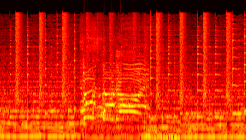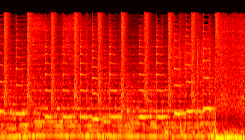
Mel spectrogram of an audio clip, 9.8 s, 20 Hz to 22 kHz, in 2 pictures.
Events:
0.0s-9.8s: music
1.5s-3.0s: male speech
1.5s-3.0s: woman speaking

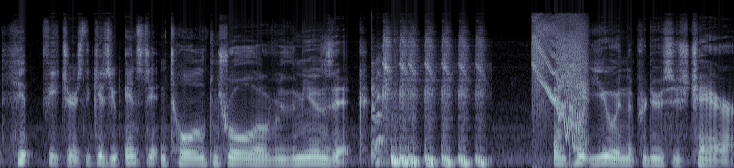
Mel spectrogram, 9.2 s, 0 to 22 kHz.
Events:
0.0s-0.4s: man speaking
0.0s-9.1s: mechanisms
0.3s-0.4s: tick
0.5s-4.3s: man speaking
1.5s-1.5s: tick
2.6s-2.6s: tick
4.5s-6.1s: music
6.6s-7.4s: sound effect
6.9s-9.1s: man speaking

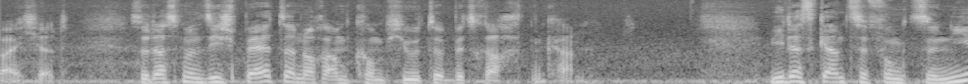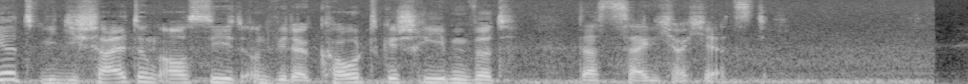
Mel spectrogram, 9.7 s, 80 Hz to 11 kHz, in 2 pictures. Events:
0.0s-0.3s: man speaking
0.0s-9.6s: mechanisms
0.4s-0.6s: breathing
0.7s-2.8s: man speaking
3.4s-3.8s: breathing
3.8s-7.4s: man speaking
7.4s-7.7s: breathing
7.7s-8.7s: man speaking
9.5s-9.6s: breathing

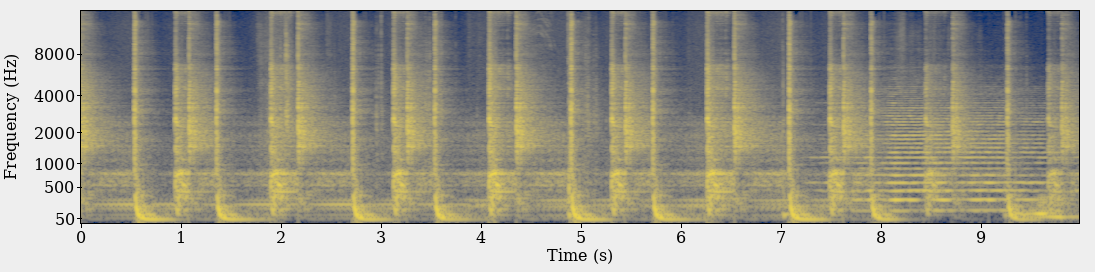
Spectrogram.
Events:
0.0s-9.9s: mechanisms
0.0s-9.9s: music
2.9s-3.0s: generic impact sounds
5.0s-5.2s: generic impact sounds
7.0s-7.1s: generic impact sounds
9.4s-9.5s: generic impact sounds

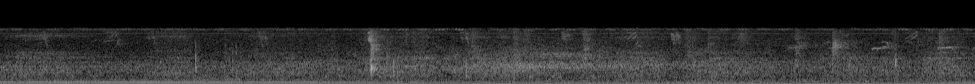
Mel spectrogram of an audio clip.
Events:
0.0s-9.7s: cricket
0.0s-9.7s: mechanisms
0.2s-0.5s: chirp
1.0s-1.8s: chirp
1.9s-2.1s: tap
2.4s-2.6s: chirp
3.6s-4.0s: tap
4.6s-4.7s: tap
5.1s-5.3s: tap
5.5s-5.9s: chirp
6.2s-7.2s: chirp
7.9s-8.0s: chirp
8.2s-8.5s: chirp
8.7s-9.0s: chirp
9.3s-9.7s: chirp

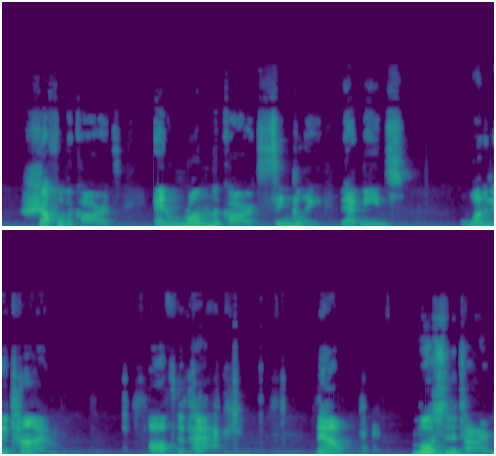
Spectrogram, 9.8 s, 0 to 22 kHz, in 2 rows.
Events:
0.0s-1.1s: male speech
0.0s-9.8s: mechanisms
1.1s-1.3s: breathing
1.4s-3.6s: male speech
4.1s-7.0s: male speech
7.4s-8.1s: male speech
8.2s-8.4s: surface contact
8.5s-9.8s: male speech

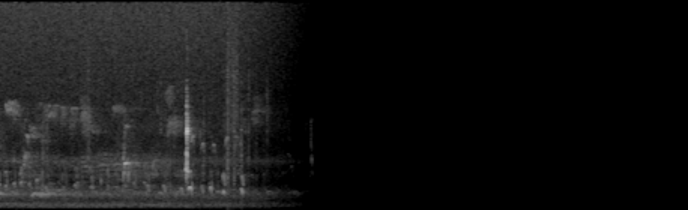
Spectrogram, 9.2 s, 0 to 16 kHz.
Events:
0.0s-9.1s: wind
0.1s-0.3s: bird vocalization
0.5s-3.0s: bird vocalization
1.3s-1.4s: tap
1.9s-2.0s: caw
2.1s-2.3s: human voice
2.2s-2.4s: caw
2.7s-3.0s: caw
3.1s-3.3s: caw
3.5s-3.8s: bird vocalization
3.6s-3.8s: caw
4.1s-4.9s: bird vocalization
5.2s-9.1s: bird vocalization
5.4s-5.6s: caw
6.0s-6.3s: caw
6.6s-7.0s: caw
7.3s-7.8s: human voice

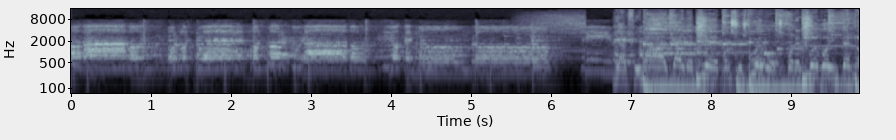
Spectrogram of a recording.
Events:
0.0s-9.8s: music
0.0s-0.9s: male singing
1.1s-3.8s: male singing
3.9s-5.9s: male singing
6.4s-9.8s: male singing

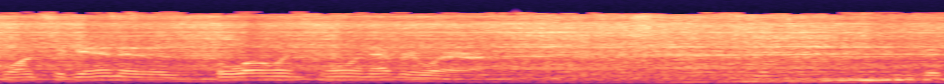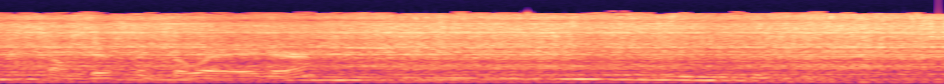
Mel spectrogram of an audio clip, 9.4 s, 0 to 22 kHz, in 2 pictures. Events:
0.0s-9.4s: mechanisms
4.6s-6.3s: man speaking

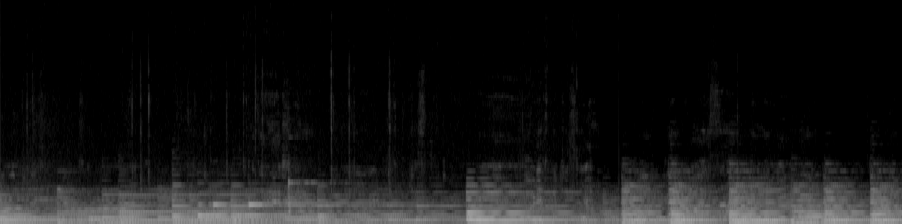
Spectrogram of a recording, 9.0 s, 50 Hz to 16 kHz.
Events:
0.0s-9.0s: music
2.6s-3.0s: man speaking
3.5s-4.0s: man speaking
4.1s-4.4s: man speaking
5.2s-6.2s: man speaking
6.9s-7.2s: man speaking

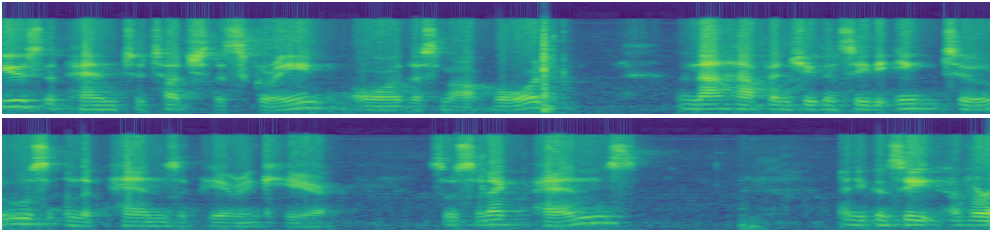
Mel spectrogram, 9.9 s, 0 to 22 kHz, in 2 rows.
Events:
0.0s-9.8s: mechanisms
0.0s-2.9s: man speaking
2.6s-2.9s: generic impact sounds
3.0s-3.3s: breathing
3.3s-6.5s: man speaking
6.6s-6.9s: breathing
7.0s-8.1s: man speaking
8.6s-8.8s: generic impact sounds
8.6s-9.0s: breathing
9.1s-9.8s: man speaking

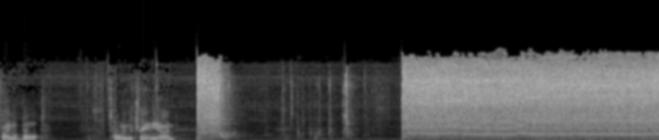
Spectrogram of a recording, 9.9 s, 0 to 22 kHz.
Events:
0.0s-0.7s: man speaking
0.0s-6.0s: mechanisms
1.2s-1.5s: breathing
1.3s-1.7s: generic impact sounds
1.6s-2.6s: man speaking
2.2s-2.4s: tick
2.6s-2.9s: breathing
2.9s-3.5s: medium engine (mid frequency)
3.7s-3.9s: tick
4.1s-4.4s: breathing
4.2s-4.9s: generic impact sounds
5.1s-5.5s: generic impact sounds
5.5s-5.9s: surface contact
6.0s-9.8s: medium engine (mid frequency)

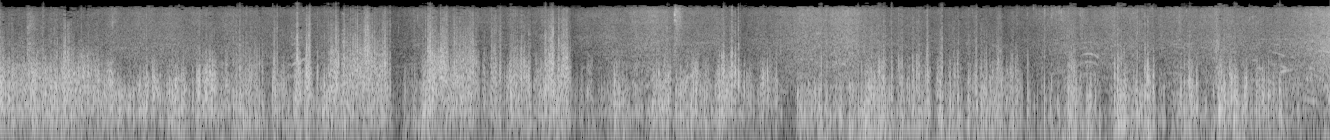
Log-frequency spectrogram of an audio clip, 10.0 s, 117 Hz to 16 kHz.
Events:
0.0s-9.9s: wind noise (microphone)
2.1s-2.3s: human voice
8.0s-8.3s: human voice
9.3s-9.9s: human voice

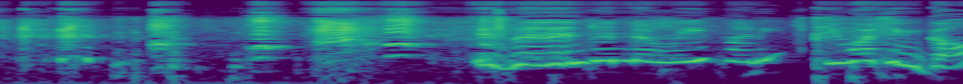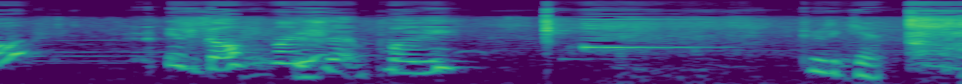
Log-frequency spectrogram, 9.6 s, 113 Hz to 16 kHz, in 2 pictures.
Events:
0.0s-1.2s: laughter
0.0s-9.6s: mechanisms
0.0s-0.9s: baby laughter
1.1s-2.2s: baby laughter
1.5s-2.4s: breathing
2.3s-3.9s: woman speaking
4.0s-4.6s: laughter
4.1s-5.0s: woman speaking
4.8s-6.2s: music
5.4s-6.1s: laughter
5.6s-6.5s: woman speaking
6.2s-7.2s: man speaking
7.5s-7.6s: generic impact sounds
7.7s-8.5s: beep
8.8s-9.2s: woman speaking

